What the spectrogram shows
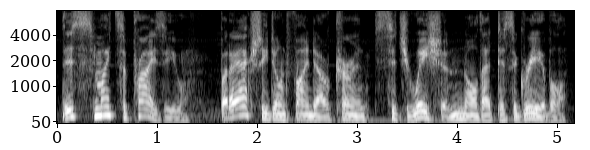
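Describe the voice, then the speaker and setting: A courtly former lord. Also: male voice, mid-range voice, sing-song, moderate pace, slightly rough, faint music behind. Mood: reflective. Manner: formal, courtly phrasing. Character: refined male former lord, gentle and eccentric. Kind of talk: game character dialogue.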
